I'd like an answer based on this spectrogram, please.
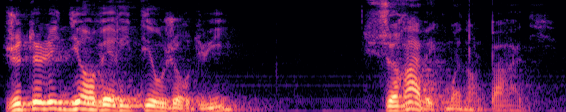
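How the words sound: The pause comes after 'aujourd'hui'.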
